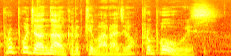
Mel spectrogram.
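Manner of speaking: ordinary delivery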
